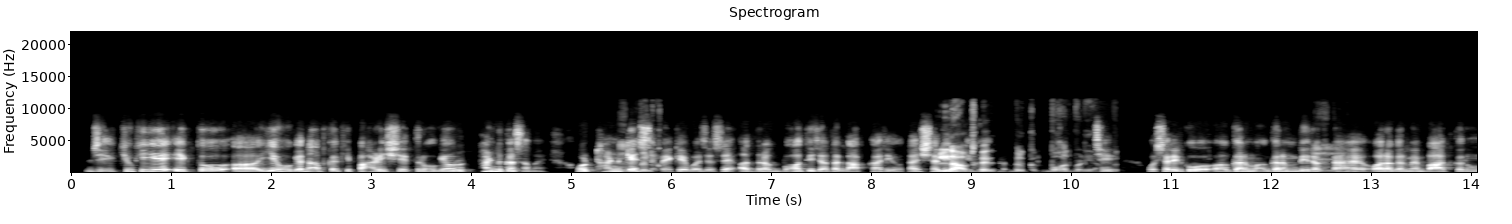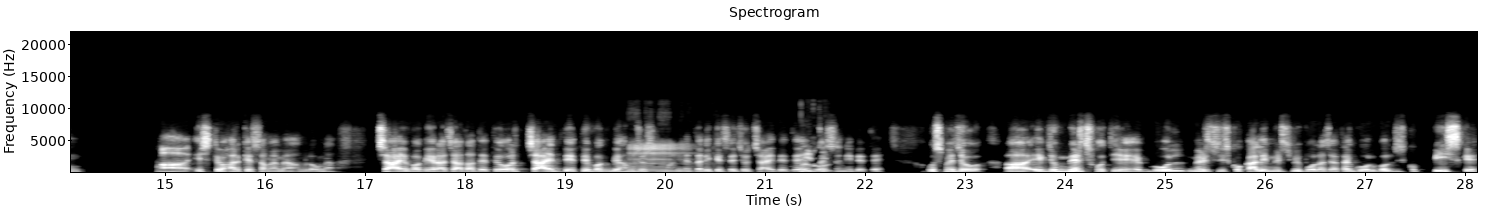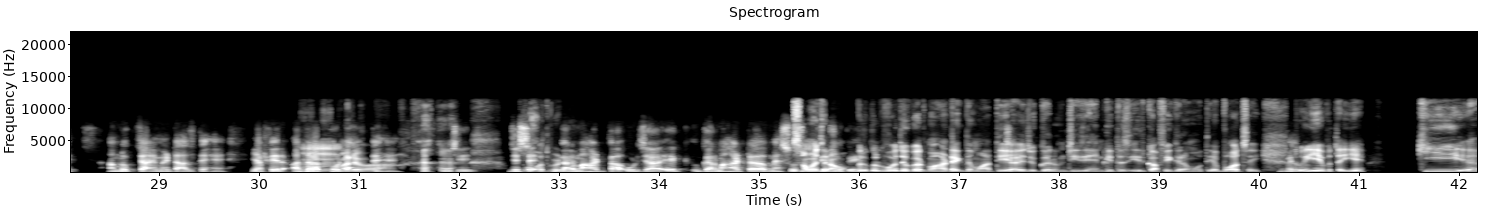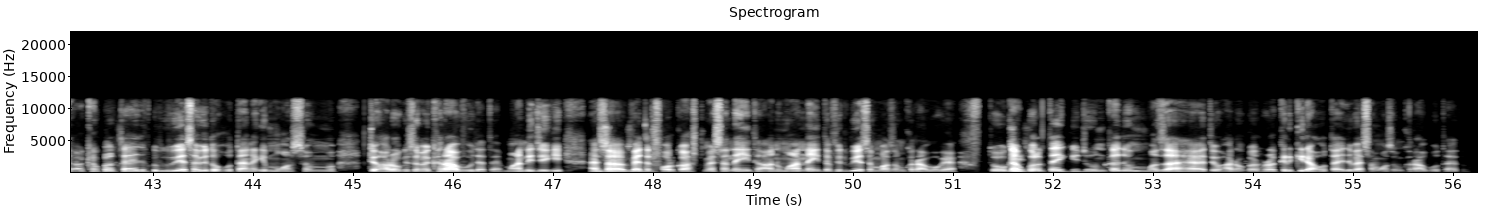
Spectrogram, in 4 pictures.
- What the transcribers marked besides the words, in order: chuckle; in English: "वेदर फ़ोरकास्ट"
- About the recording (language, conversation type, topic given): Hindi, podcast, उन वार्षिक त्योहारों पर मौसम का क्या प्रभाव पड़ता है?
